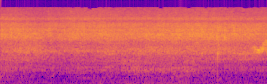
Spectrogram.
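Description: Steady background hiss with no distinct events, between spoken phrases.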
